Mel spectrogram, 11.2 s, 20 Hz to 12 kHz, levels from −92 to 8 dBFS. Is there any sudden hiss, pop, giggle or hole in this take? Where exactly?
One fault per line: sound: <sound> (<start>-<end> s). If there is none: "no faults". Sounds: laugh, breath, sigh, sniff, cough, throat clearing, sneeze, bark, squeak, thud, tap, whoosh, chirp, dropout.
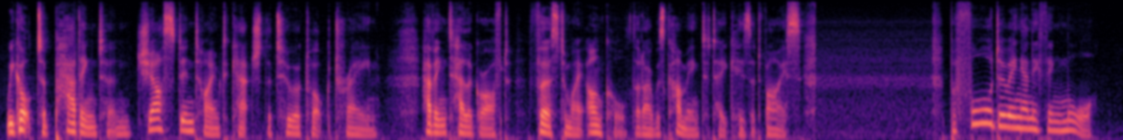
no faults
